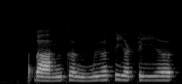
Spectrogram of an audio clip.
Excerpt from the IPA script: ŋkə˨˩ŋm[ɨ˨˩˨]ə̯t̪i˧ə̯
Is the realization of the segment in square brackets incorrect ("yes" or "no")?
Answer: yes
